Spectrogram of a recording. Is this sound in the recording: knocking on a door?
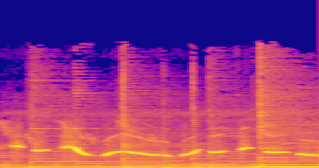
no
